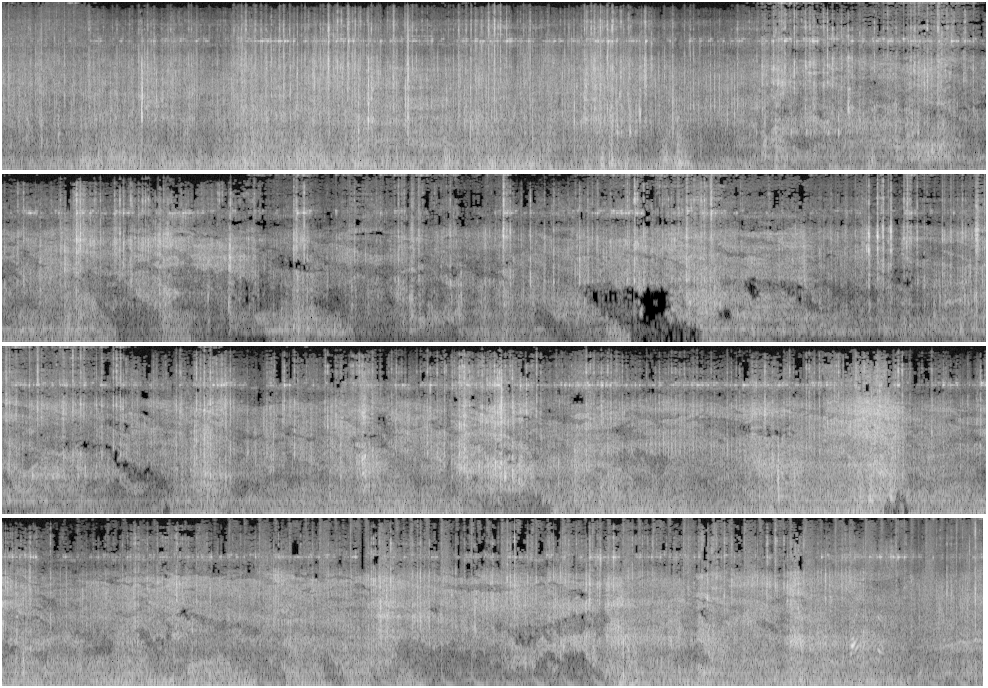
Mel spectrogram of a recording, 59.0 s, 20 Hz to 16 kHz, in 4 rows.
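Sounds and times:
bike knocks and rattles: 0.0 - 17.8, 27.8 - 59.0
bike tyres over dry leaves: 0.0 - 23.8, 24.9 - 59.0
low uneven rumble: 44.9 - 59.0.

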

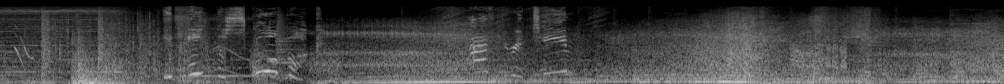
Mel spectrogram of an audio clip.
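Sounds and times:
truck engine hum: 0.0 - 10.0.

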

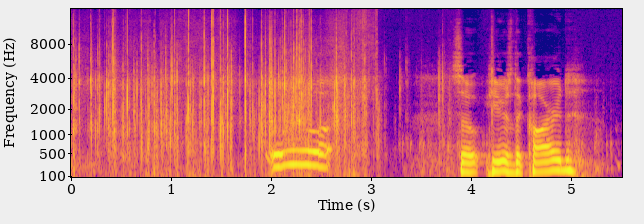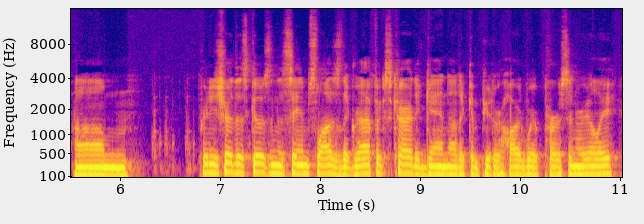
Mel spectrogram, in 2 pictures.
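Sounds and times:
plastic bag crinkling: 0.0 - 5.6.

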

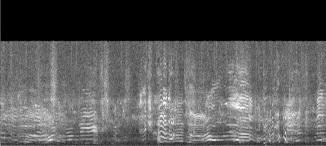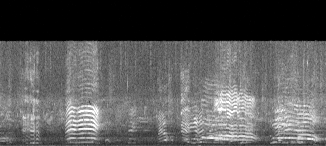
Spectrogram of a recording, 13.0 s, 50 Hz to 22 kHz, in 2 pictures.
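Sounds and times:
children shouting and shrieking: 0.0 - 13.0.

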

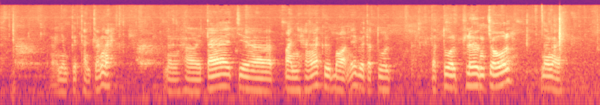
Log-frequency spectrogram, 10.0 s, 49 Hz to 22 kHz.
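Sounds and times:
man talking: 0.8 - 2.0, 2.7 - 6.6, 7.2 - 9.6.

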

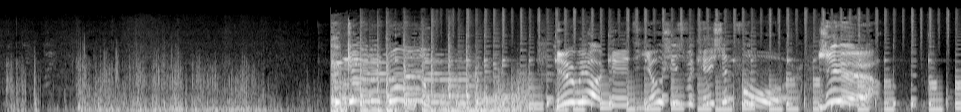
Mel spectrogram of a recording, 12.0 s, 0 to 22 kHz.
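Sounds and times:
wind buffeting microphone: 0.0 - 4.2, 5.6 - 7.0.

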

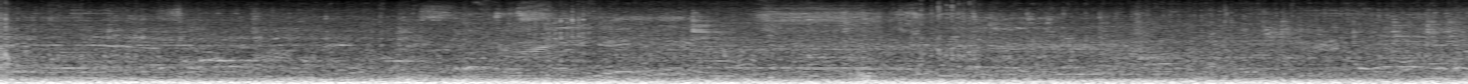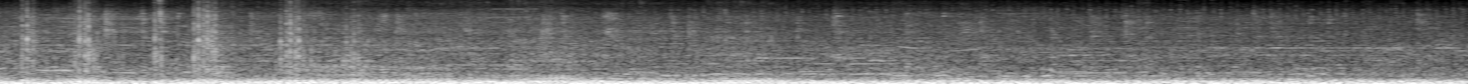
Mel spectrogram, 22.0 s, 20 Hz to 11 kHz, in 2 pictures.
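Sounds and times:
motorcycle engines rumbling: 0.0 - 22.0
music: 0.0 - 22.0
people talking: 0.0 - 22.0
voices: 0.0 - 22.0.

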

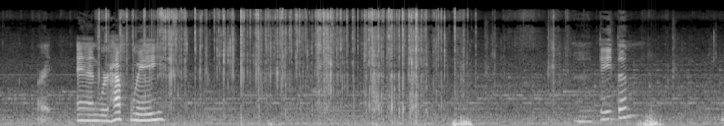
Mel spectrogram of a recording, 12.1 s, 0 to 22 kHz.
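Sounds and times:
foil pack crinkling and tearing: 1.6 - 8.0.

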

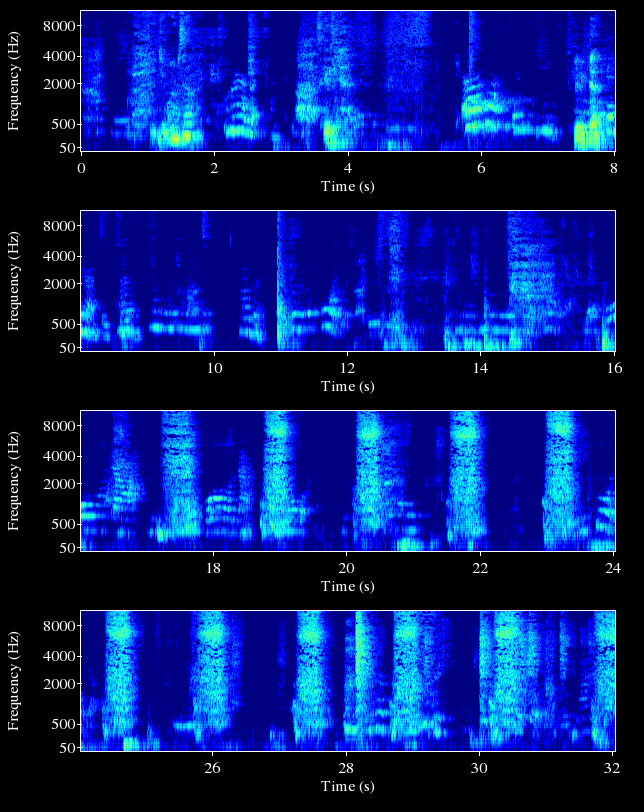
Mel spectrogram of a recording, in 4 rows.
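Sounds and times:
forceful hissy exhale: 17.2 - 17.9, 20.1 - 20.8, 25.7 - 26.4, 27.2 - 27.9.

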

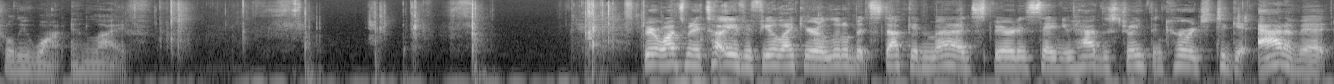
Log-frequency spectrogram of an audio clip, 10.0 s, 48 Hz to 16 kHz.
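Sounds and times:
cards being shuffled: 1.1 - 6.4
sharp card snaps: 4.3 - 4.8.

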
